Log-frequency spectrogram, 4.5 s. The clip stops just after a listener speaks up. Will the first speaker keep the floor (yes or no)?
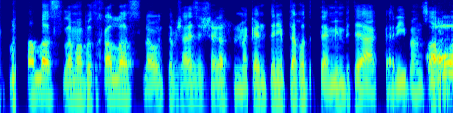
no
